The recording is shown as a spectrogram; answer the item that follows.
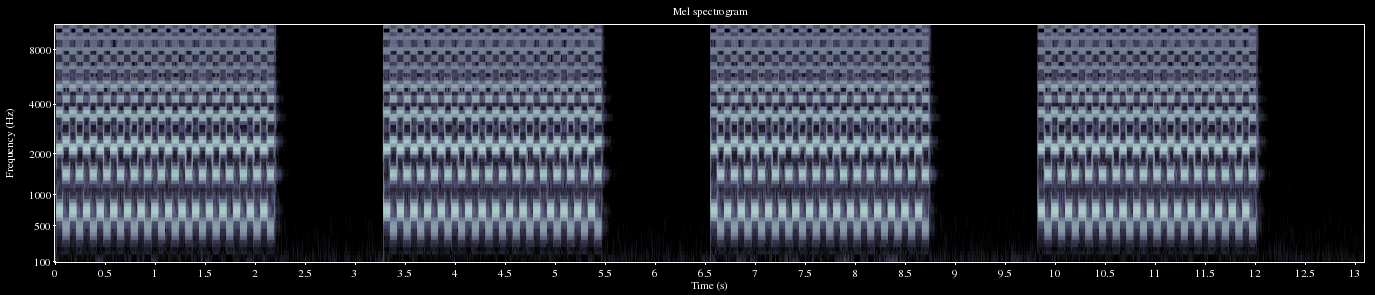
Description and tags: FX LuMu cellphone ringtone Huawei Y6 fx business T03
Cellphone ringtone
Model: Huawei Y6
Recorded in studio with Sennheiser MKH416 through Sound Devices 722
Check out the whole pack!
